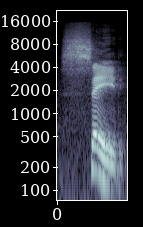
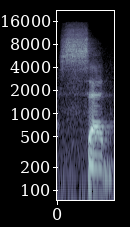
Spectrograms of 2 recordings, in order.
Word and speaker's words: said: To say, mas quando fica no passado como particípio é said. Para se lembrar disso, you just have to say say rhymes with hey said rhymes with head.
